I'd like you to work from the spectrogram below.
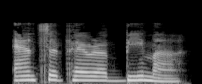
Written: antiparabema

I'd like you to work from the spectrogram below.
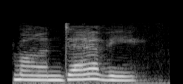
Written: mondavi

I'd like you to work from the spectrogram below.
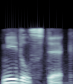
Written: needlestick

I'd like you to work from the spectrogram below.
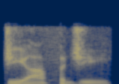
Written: geophagy

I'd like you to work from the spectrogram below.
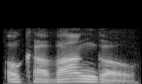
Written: Okavango

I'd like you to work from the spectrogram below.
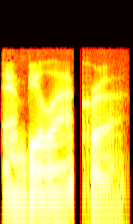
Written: ambulacra

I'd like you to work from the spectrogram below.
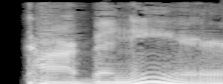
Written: carbineer

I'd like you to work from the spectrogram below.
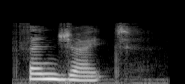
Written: phengite

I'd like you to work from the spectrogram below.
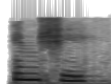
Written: imshi

